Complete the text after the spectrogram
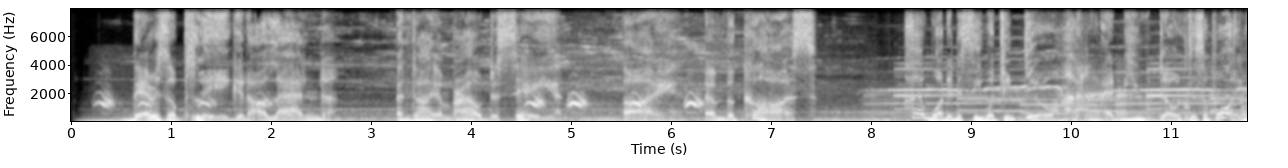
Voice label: Evil Character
